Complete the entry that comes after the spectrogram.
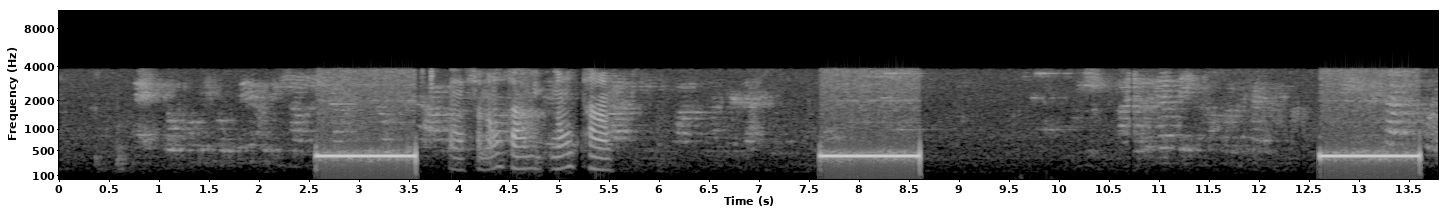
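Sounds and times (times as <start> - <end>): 
telephone call tones on an unanswered call: 2.6 - 3.6, 7.6 - 8.6, 12.6 - 13.7
speech: 4.2 - 5.8.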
